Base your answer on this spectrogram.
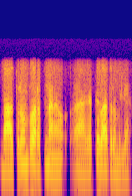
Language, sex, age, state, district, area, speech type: Malayalam, male, 30-45, Kerala, Palakkad, rural, conversation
